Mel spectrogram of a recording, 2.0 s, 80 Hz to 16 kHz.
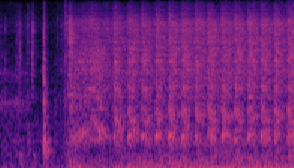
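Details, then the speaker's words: Lexus ES 300 with no ECU communication, check engine light on, and a history of stalling: steady, fast starter cranking with even compression pulses, but the engine never catches; crank-no-start, cause not yet found. "okay definitely crank no sight so right away change in direction"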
